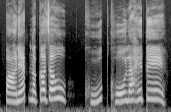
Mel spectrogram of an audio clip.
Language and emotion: Marathi, fearful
